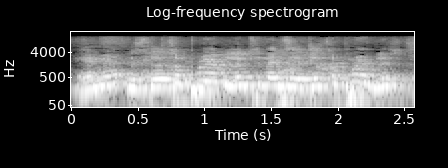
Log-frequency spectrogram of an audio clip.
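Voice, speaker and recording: A middle-aged pastor preaching at a strikingly high pitch, shouting and chuckling through his lines. His handheld mic carries a heavy, booming echo in a small church, with the congregation calling back behind him. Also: rapid-fire, crowd noise. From Houston, Texas. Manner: preaching with call-and-response, shouting and laughing. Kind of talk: sermon. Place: small church with curtain backdrop. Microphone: handheld microphone. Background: congregation responding.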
